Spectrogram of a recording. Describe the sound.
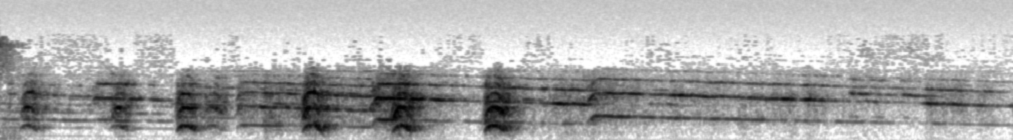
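A dog gives a few short, tonal yelping barks, then breaks into one long, drawn-out howl that holds a steady pitch before fading. The calls are faint and come alone.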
